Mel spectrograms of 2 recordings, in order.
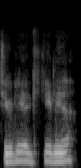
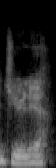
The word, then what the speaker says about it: Giulia: But this, I believe, is how do you pronounce it? Guilia? I say Julia. Yeah, I'm going to say Guilia then. At least one of us will be right.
